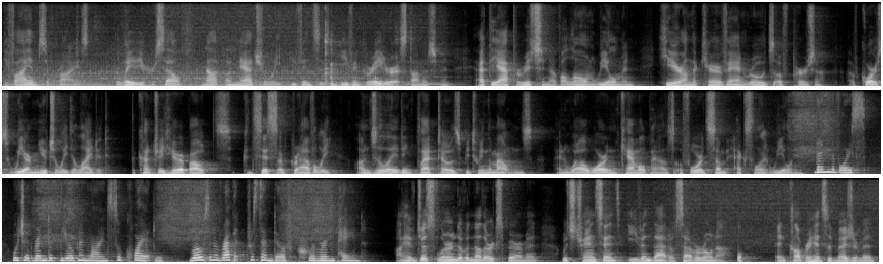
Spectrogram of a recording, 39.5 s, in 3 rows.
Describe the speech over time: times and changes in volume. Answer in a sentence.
You can hear the talking from 0.0 to 39.4 s, at a steady volume.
